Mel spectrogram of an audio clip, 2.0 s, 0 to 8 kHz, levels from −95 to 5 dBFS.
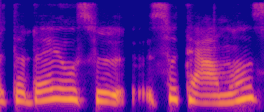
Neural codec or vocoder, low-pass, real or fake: codec, 24 kHz, 3.1 kbps, DualCodec; 7.2 kHz; fake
